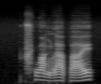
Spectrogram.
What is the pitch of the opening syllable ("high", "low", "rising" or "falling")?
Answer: falling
